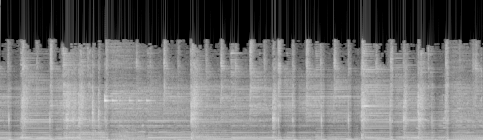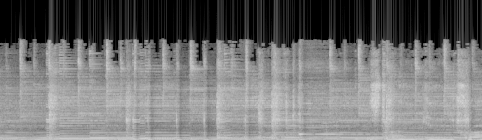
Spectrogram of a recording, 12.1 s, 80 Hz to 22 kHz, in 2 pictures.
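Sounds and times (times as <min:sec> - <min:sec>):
acoustic guitar strumming: 0:00.0 - 0:12.0
drum kit: 0:00.0 - 0:12.0.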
